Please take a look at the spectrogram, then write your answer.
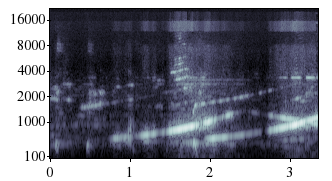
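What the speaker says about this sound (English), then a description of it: "Sirens, cops, honking." Police sirens wail along a city street outside Uber headquarters during a gig workers' protest, rising and falling tones sweeping loudly and close, with short gaps between wails.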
